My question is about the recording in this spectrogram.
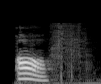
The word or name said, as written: olf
